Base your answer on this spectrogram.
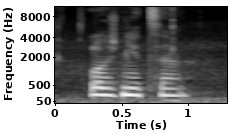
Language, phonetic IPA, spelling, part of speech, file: Czech, [ˈloʒɲɪt͡sɛ], ložnice, noun, Cs-ložnice.ogg
- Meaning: bedroom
